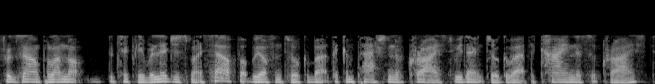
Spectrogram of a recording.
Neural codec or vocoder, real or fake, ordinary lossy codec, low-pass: none; real; AAC, 16 kbps; 7.2 kHz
